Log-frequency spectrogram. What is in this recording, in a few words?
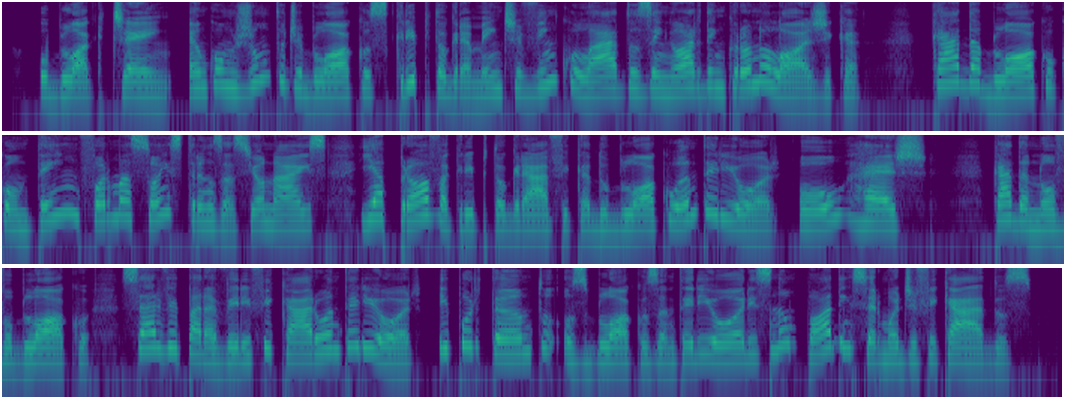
locutora brasil brazilian voiceover; locutora brasileña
